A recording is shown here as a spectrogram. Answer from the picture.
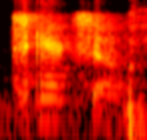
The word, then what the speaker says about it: scherzo: Scherzo. Not to be confused with schizo.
